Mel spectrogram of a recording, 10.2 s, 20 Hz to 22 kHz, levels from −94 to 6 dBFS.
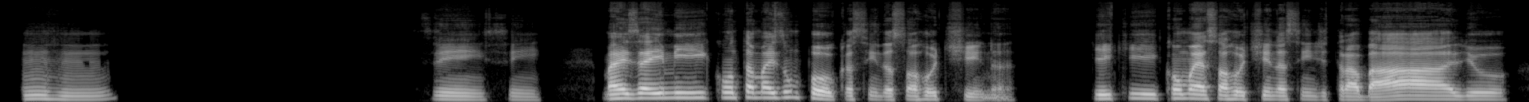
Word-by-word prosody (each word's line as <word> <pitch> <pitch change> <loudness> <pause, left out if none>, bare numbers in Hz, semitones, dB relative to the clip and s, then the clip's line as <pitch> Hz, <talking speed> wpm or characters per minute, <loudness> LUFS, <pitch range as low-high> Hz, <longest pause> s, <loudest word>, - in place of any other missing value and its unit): Uhum. 140 -1 -7 2.1
Sim, 130 -3 -5
sim. 120 -2 -16 0.4
Mas 175 +2 +5
aí, 185 0 +7
me 200 +1 0
conta 205 +1 0
mais 200 +1 +1
um 215 - -4
pouco, 135 -10 +2
assim, 135 +1 -7
da 125 - -1
sua 130 - -3
rotina. 130 -4 -7 0.5
Que 160 0 0
que 170 0 -3
como 170 +1 0
é 160 - +7
a - - -1
sua 145 -2 +1
rotina, 145 -1 -3
assim, 135 0 -6
de 130 - -15
trabalho 135 +2 +2
140 Hz, 140 wpm, -19 LUFS, 130-170 Hz, 2.1 s, aí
